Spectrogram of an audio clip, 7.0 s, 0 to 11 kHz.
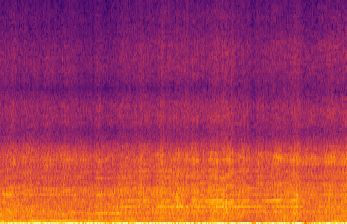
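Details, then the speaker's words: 2022 Kubota L3901 4WD hydro compact tractor diesel, 219 hours; steady even diesel idle with a smooth low rumble, no knocks or misses: normal healthy idle. "This one has 219 hours. Cranks up, runs good."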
